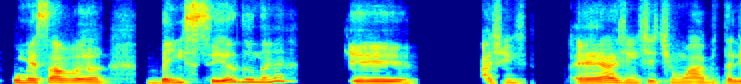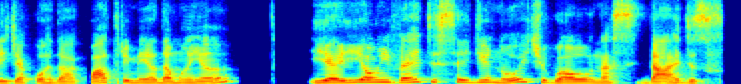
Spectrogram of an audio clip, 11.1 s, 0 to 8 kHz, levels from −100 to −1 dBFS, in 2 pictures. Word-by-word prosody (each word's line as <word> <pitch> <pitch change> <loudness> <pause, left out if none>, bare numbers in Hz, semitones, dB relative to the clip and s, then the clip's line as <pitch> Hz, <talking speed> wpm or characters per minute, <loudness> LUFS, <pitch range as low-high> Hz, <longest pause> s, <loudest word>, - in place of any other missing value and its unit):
começava 180 -3 +2 0.3
bem 165 +6 0
cedo, 245 - +2
né. 300 +8 -3 0.4
Que 155 -2 +2 0.5
a 150 - -2
gen 165 +3 -9 0.3
é 145 +2 +2
a 195 +1 +4
gente 165 0 -5
tinha 165 +1 -9
o 155 - -4
hábito 155 +1 -3
ali, 155 -1 -1
de 165 - -2
acordar 155 -2 -3
4h30 165 - -1 0.5
e 185 +2 +3
aí, 185 +4 +5
ao 220 -1 +4
invés 215 +1 +2
de 245 - -5
ser 225 -1 -1
de 210 +2 -3
noite 210 +7 -1
igual 165 -3 +3
nas 155 -1 -2
cidades 150 0 0
165 Hz, 150 wpm, -22 LUFS, 155-195 Hz, 0.5 s, aí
